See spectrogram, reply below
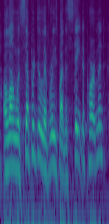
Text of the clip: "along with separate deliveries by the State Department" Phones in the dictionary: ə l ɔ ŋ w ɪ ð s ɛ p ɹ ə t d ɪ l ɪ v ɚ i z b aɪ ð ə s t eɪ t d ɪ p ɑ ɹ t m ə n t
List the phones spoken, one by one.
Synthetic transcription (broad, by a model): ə l ɔ ŋ w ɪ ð s ɛ p ɹ ə t d ɪ l ɪ v ɚ i z b aɪ ð ə s t eɪ t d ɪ p ɑ ɹ t m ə n t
